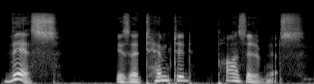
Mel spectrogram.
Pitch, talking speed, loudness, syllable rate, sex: 135 Hz, 75 wpm, -20 LUFS, 4.4 syllables/s, male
